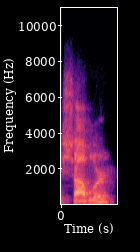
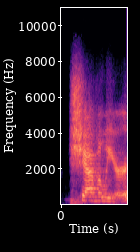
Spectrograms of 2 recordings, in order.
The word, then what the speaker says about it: Shavalier: So pronounce that for me. Shaveler. Chavalier.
